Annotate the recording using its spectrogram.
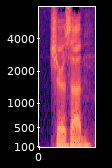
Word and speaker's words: Scheherazade: Scheherazade.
